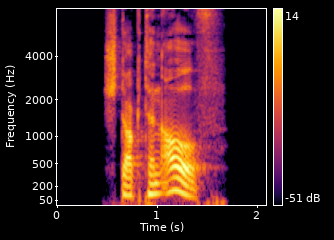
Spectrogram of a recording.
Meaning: inflection of aufstocken: 1. first/third-person plural preterite 2. first/third-person plural subjunctive II
- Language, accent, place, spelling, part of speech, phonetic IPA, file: German, Germany, Berlin, stockten auf, verb, [ˌʃtɔktn̩ ˈaʊ̯f], De-stockten auf.ogg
